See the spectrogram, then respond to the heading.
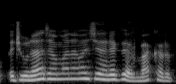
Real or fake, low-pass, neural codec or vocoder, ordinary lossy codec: fake; none; codec, 16 kHz, 0.8 kbps, ZipCodec; none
